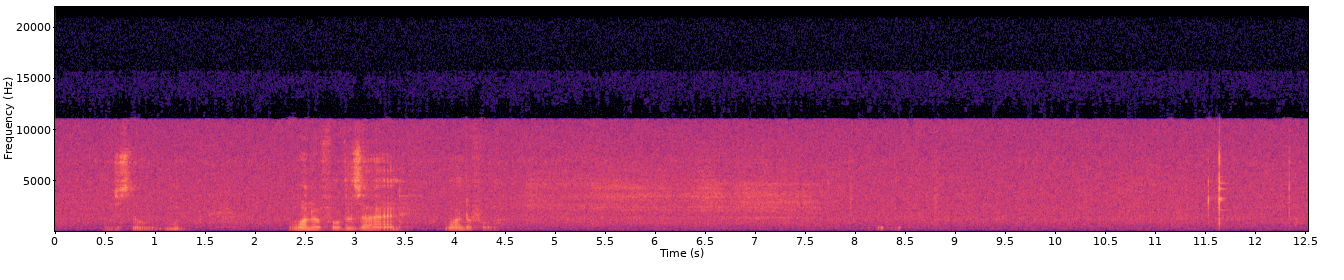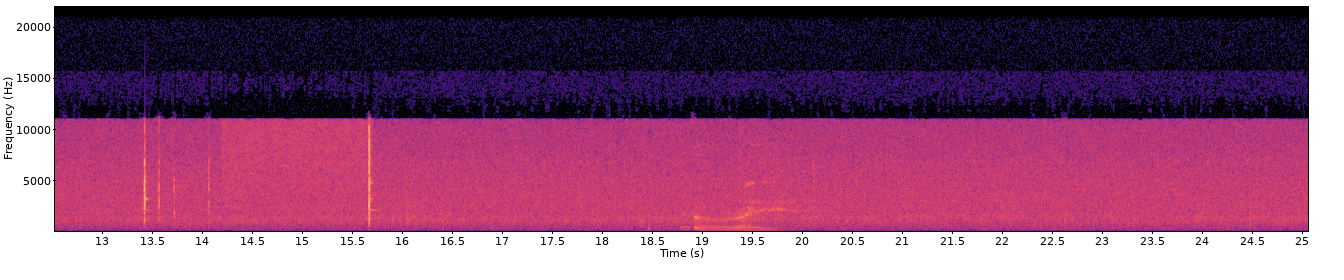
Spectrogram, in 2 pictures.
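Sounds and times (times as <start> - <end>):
steady hiss: 0.0 - 25.0.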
